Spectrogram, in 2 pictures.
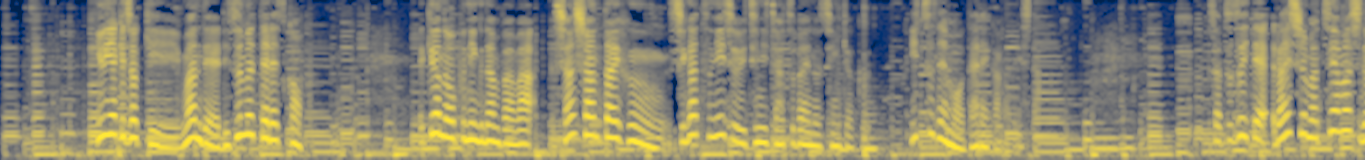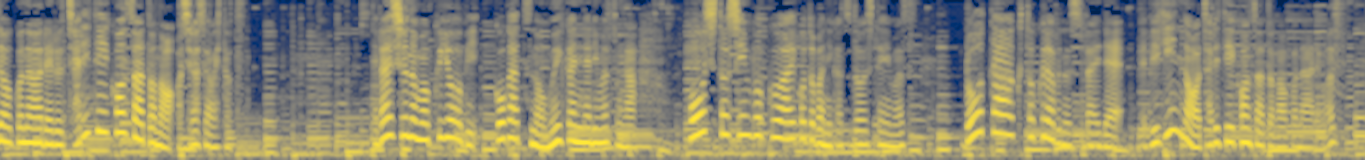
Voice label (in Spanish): locutora japonesa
